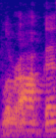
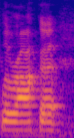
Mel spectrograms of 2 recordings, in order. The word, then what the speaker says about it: LaRocca: I think it's LaRocca. It could be LaRocca. I knew somebody with that last name, and it was always pronounced LaRocca, so I'm going to go with that.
